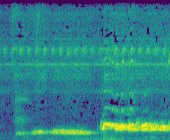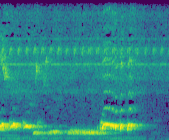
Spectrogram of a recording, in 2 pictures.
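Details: Local zebra dove in lively, melodious song: a low rolling purr, then a loud string of rapid higher stuttered coos sliding down into another purr, and a fresh bright burst of notes near the end.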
